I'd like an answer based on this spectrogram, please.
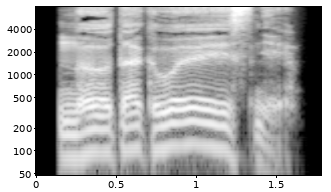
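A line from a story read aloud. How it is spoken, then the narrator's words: Growling. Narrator (Russian): прорычал Мор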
